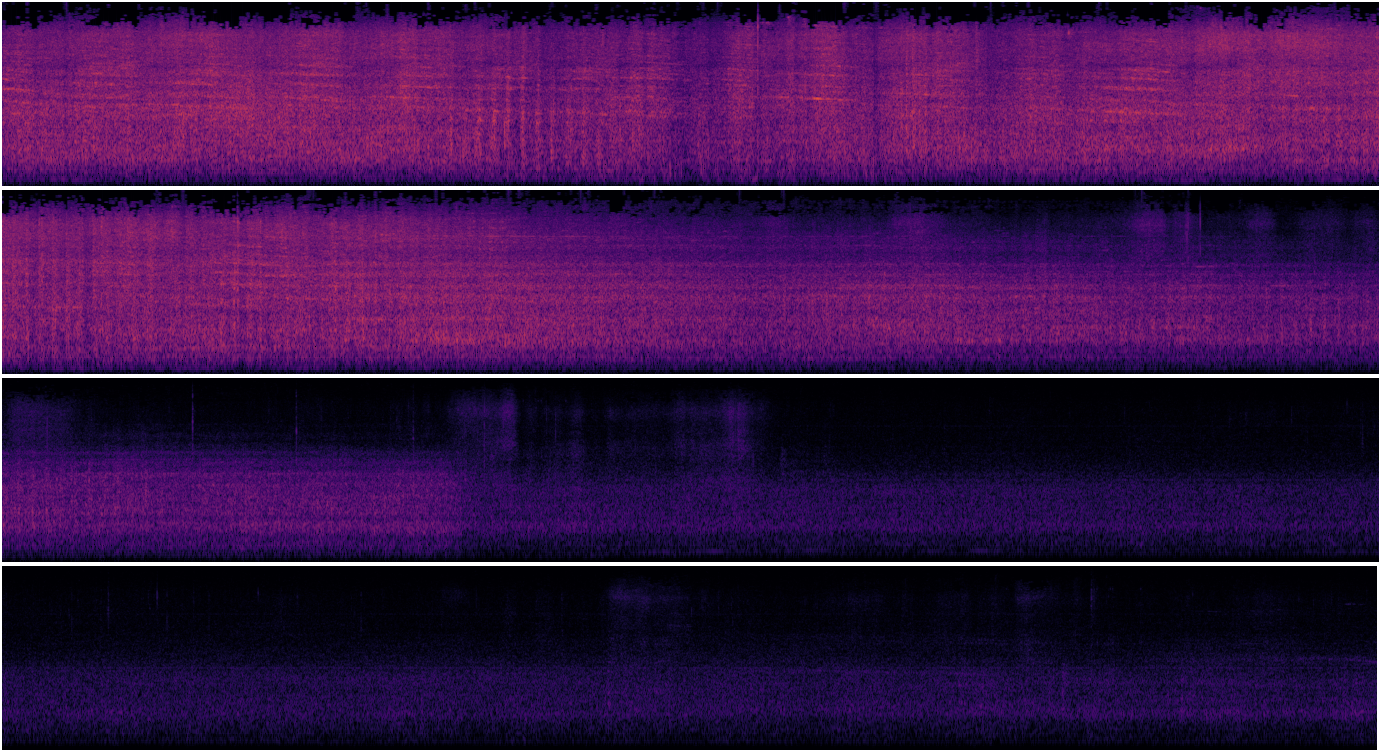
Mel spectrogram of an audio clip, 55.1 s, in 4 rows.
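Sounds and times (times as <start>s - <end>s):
train wheels clattering over rail joints: 0.0s - 20.9s.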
